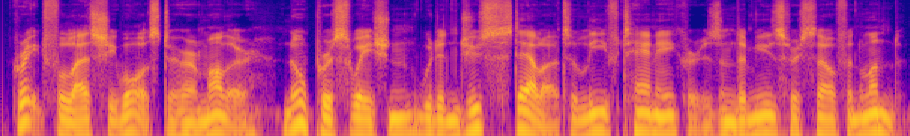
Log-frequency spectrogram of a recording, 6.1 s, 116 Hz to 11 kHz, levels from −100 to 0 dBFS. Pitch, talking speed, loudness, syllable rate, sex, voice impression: 105 Hz, 210 wpm, -17 LUFS, 6.0 syllables/s, male, masculine, middle-aged, thick, tensed, slightly hard, clear, fluent, slightly cool, calm, mature, slightly friendly, wild, lively, strict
